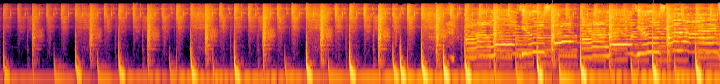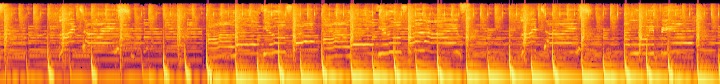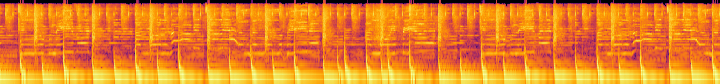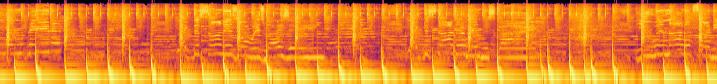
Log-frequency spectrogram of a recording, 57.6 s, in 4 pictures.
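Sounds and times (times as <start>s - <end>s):
drums in a mashup: 0.0s - 57.5s.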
